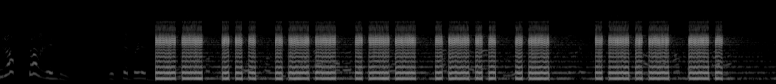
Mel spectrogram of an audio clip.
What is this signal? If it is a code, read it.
Morse code (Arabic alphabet), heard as a buzzer, machine-sent, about 18 wpm, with speech in Odia. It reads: مسوولا عن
